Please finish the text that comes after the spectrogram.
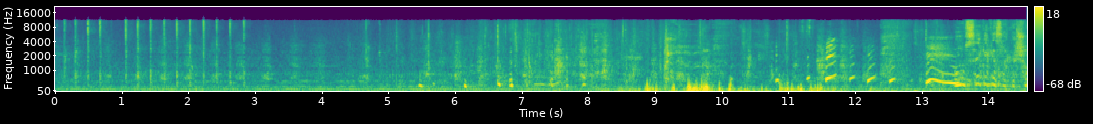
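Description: A Campeiro Bulldog pants and whimpers with soft whines and snuffles, while a person talks nearby and some light tapping clicks sound at the start.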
